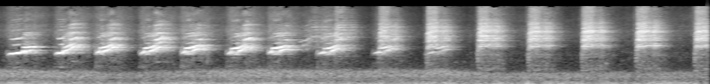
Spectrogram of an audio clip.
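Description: A golden pheasant gives about fifteen harsh, raspy notes in steady succession, roughly three every two seconds, over a low constant rumble.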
